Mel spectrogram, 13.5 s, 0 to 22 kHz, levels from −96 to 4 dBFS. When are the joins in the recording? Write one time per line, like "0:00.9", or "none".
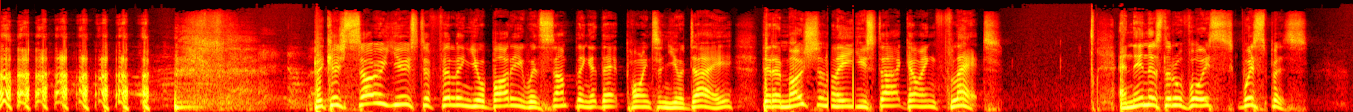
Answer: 0:03.4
